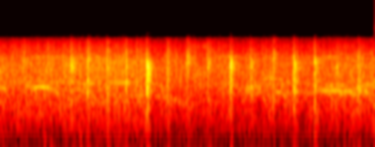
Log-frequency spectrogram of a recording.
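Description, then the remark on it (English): A crowd applauds steadily for several seconds in honor of Maya Moore, a dense wash of many hands clapping with a few sharper, louder claps standing out, sustained without any talking. “Give a round of applause for Maya Moore.”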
